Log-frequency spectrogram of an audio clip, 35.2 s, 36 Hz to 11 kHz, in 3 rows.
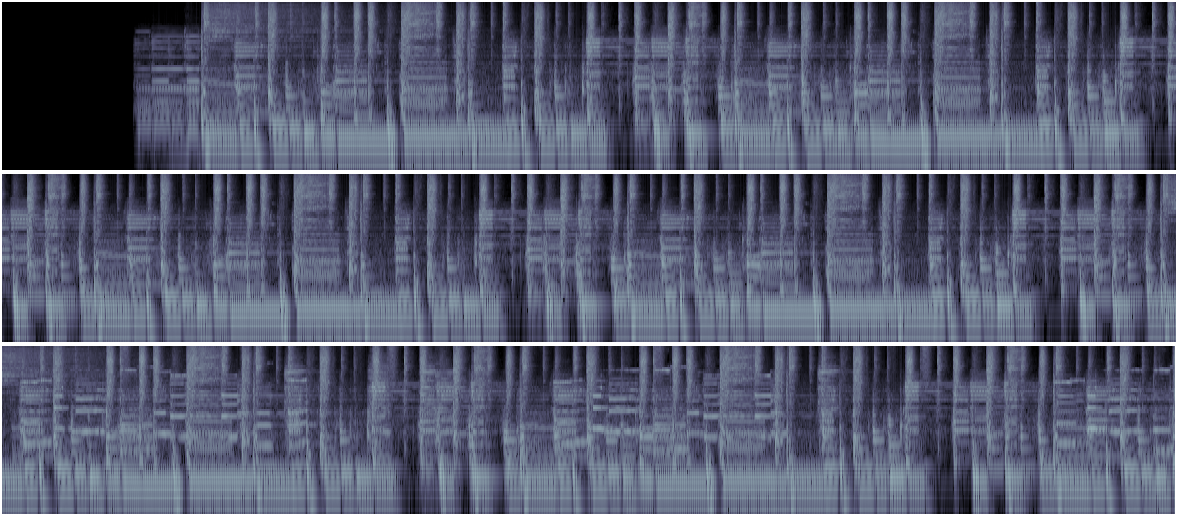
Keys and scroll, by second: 2.7 space, 28.3 Delete, 29.1-35.2 ctrl+space, 30.4-34.3 space.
